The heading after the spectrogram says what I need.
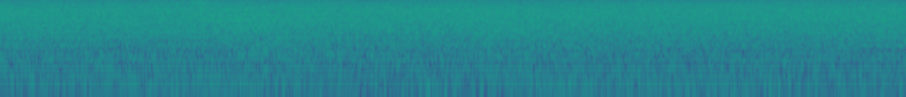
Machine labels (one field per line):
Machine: fan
